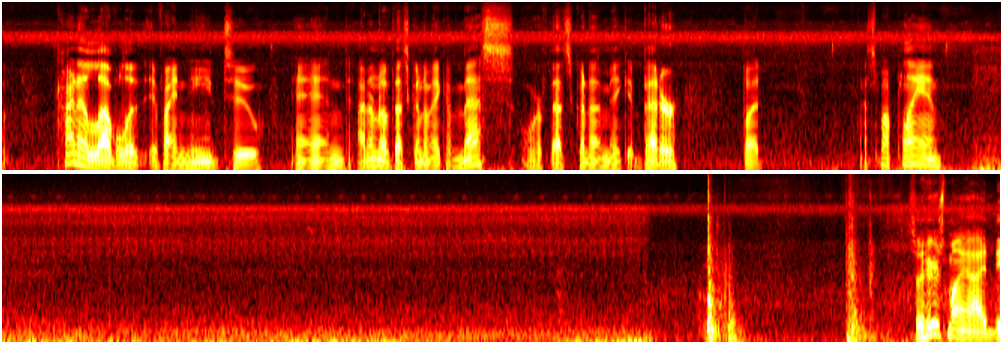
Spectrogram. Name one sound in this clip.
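An older man talks calmly and close up.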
